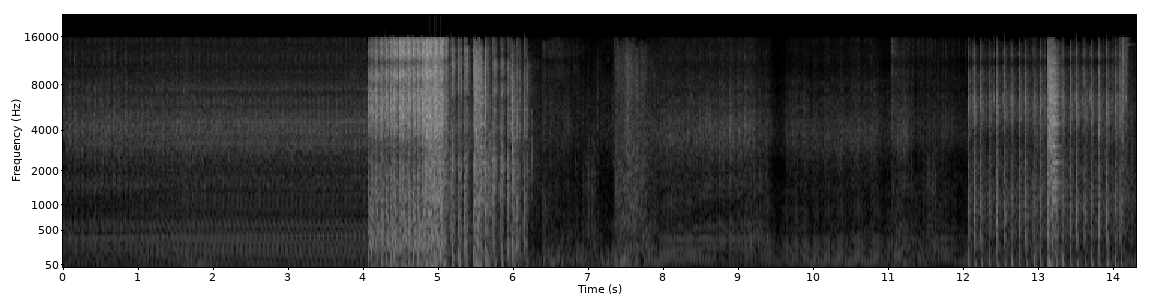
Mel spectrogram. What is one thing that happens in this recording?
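A buggy engine roars steadily as the vehicle drives over rough ground.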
